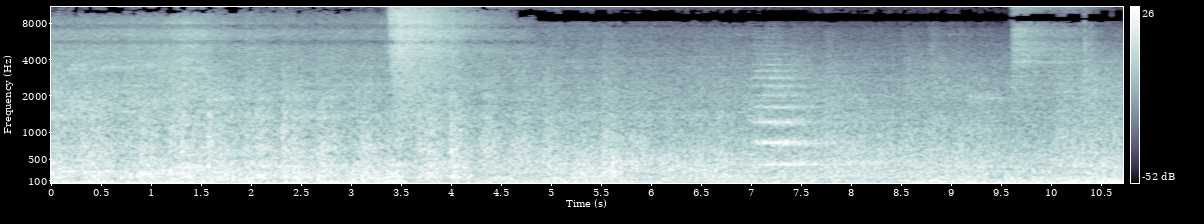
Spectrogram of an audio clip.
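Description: New York City subway train pulling out of the station, its wheels and motors rumbling on the rails as the cars pass and then draw away down the tunnel. There is a brief high hiss about three and a half seconds in, and a short horn blast a little after seven seconds.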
